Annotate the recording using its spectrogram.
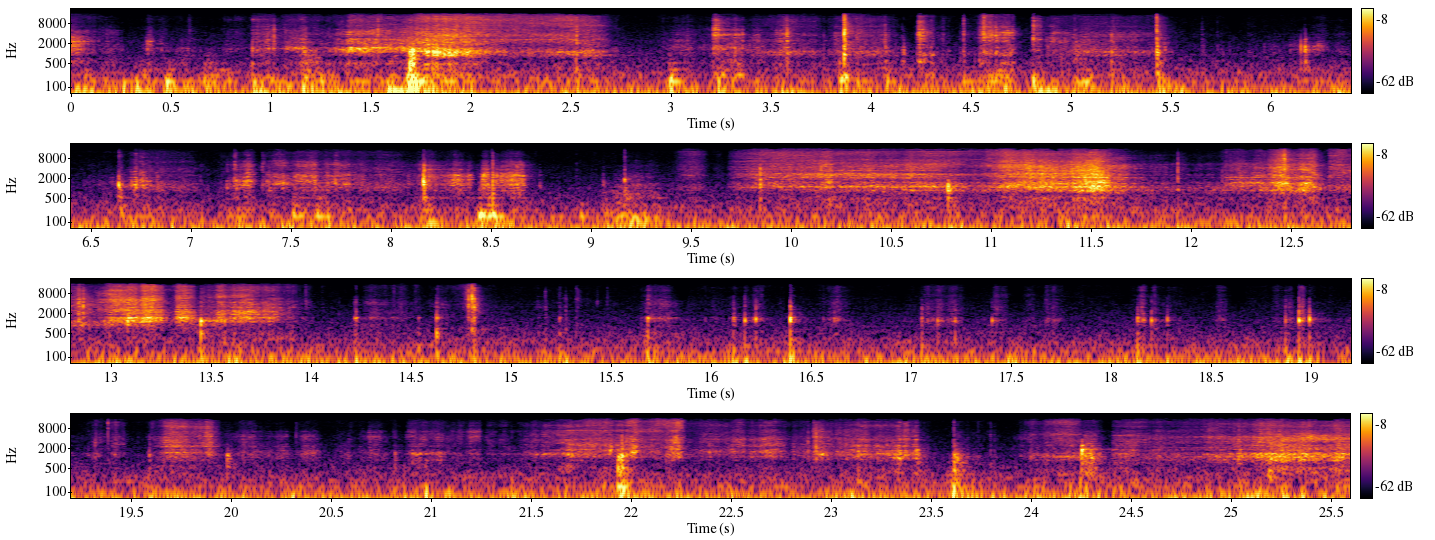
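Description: Paper pages rustle and turn close by.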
